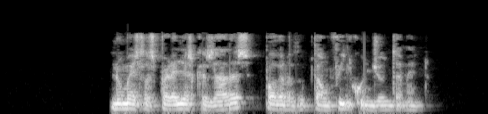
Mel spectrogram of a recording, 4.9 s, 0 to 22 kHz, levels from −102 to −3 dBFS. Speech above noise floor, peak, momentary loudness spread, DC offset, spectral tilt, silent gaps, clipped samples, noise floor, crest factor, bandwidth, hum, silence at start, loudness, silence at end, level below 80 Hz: over 76 dB; 0 dBFS; 8 LU; under 0.1%; -4 dB/octave; none; under 0.1%; under -90 dBFS; 16 dB; 7.8 kHz; none; 1.1 s; -14 LUFS; 0.65 s; -52 dBFS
